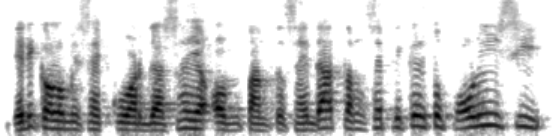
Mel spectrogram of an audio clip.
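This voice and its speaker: A man's voice: on the high side, lively intonation, fast talker. A man around forty, a pastor, giving an earnest personal testimony in conversation, speaking emphatically with a slight stammer. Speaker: pastor, guest.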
